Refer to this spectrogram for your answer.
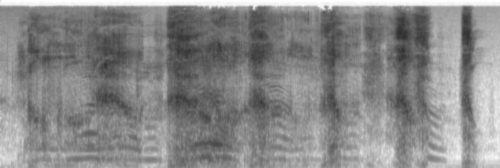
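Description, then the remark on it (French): A voice imitates a lion roaring: a series of loud, drawn-out groaning roars with wavering pitch, coming in several bursts and ending with a short, sharp final roar. “Mais le lion refuse et continue à remuer et à rugir.”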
